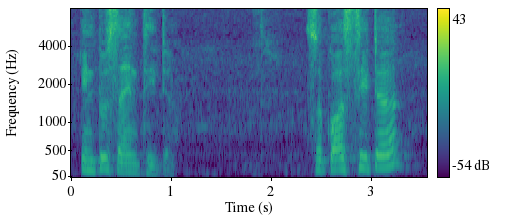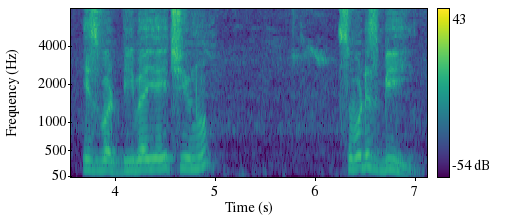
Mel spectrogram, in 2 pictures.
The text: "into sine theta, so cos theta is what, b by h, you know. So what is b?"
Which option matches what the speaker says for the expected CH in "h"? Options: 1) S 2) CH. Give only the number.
2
